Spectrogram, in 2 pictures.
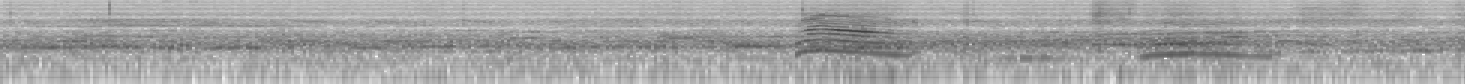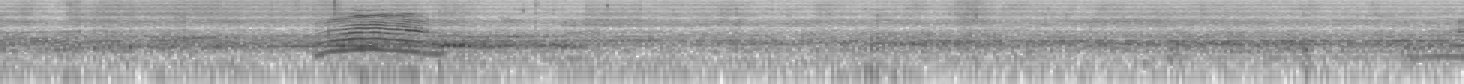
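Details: Indian cat meowing while disturbing people in bed, two clear arched meows about five seconds apart, each rising then falling, with a softer meow between them over steady background hum.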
